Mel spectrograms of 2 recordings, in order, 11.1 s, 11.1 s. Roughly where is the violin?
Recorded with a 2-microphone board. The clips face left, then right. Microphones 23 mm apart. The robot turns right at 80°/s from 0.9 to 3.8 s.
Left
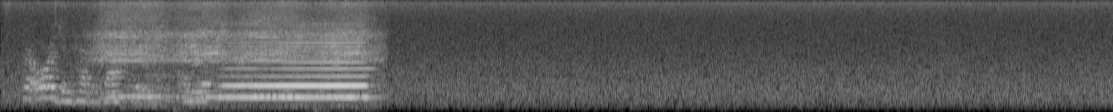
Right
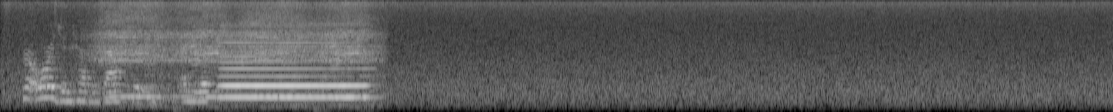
Ahead right.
